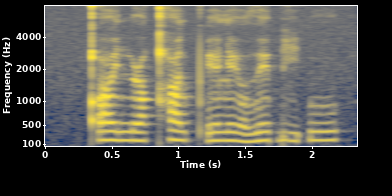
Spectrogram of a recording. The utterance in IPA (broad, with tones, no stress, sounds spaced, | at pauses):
qʼ u˨ e̯ n ə˞˨ qʰ ʊ˦˨ l pʼ ɪ˦ l ɪ˨ o̯ ð ɪ˦ ɓ i˨ ʔ u˦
